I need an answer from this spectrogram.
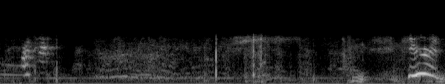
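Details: Lucas, a pet cat with a terrible temper, protests while someone tries to pet him. A short, whiny, wavering yowl comes at the very end, after a brief meow-like note at the start, with people talking and a steady hum throughout.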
